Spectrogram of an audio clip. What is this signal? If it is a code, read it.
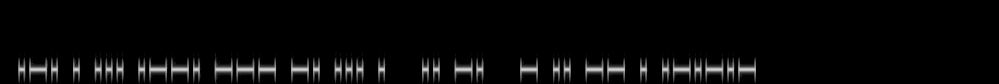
Morse code, heard as a keyed tone, about 21 wpm, 700 Hz. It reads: RESPONSE IN TIME.
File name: practice / 22wpm / Sentences with 8-Word Phrases - 22wpm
